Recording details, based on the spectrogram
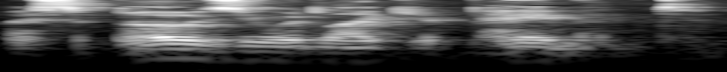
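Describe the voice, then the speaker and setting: A man voicing a secretive, scarred, hooded stranger in a fantasy audiobook, in a measured, understated way. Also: rumbling low, steady tone, voice pushed down. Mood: curious, evasive. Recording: roomy, echoing room sound.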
